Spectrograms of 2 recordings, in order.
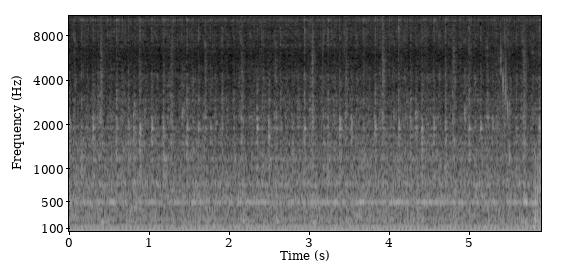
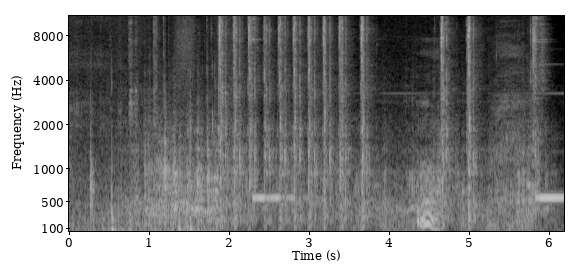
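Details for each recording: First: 1962 Vaga Bond electromechanical pinball machine after reset, giving only one-ball games; steady low motor hum with faint mechanical buzz that never cuts off as the reset motor keeps running, cause not yet found. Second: 1962 Vaga Bond electromechanical pinball machine under repair: quick irregular snapping clicks with short bell tones; a pop bumper firing crisply and lighting up, normal operation.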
